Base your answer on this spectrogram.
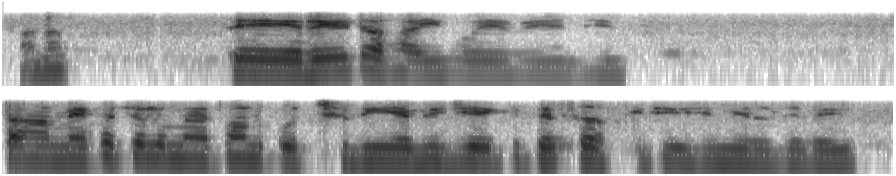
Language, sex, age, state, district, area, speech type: Punjabi, female, 45-60, Punjab, Mohali, urban, conversation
